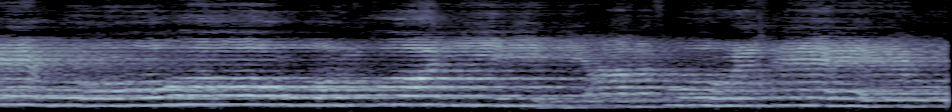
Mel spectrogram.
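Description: Voices singing a slow, steady chant in long held notes that move up and down in small steps.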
